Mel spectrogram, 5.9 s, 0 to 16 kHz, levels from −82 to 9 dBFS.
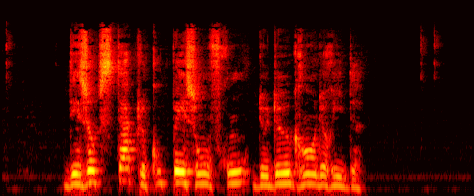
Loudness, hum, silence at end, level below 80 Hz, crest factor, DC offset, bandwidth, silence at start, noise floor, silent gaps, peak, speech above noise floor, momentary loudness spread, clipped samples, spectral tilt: -21 LUFS; none; 1.4 s; -58 dBFS; 20 dB; under 0.1%; 11 kHz; 0.8 s; -70 dBFS; none; -4 dBFS; 49 dB; 15 LU; under 0.1%; -4 dB/octave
